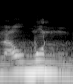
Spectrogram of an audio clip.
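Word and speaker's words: نَوْمٌ: Jadi bacanya bukan sinatan atau sinatin, karena yang dari awalnya sinatun maka ini juga dibacanya jadi naumun gitu, sama-sama dhammah.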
